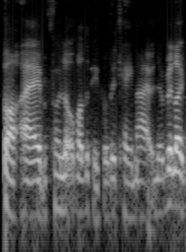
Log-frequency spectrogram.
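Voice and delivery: ordinary talk, nothing marked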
